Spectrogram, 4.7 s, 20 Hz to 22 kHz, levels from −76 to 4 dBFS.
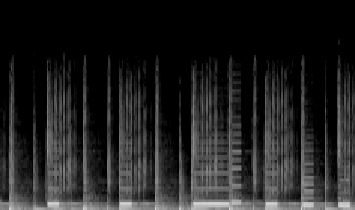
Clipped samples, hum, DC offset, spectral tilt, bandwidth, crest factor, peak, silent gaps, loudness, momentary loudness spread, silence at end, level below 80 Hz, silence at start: under 0.1%; none; under 0.1%; -5.5 dB/octave; 15.5 kHz; 14 dB; -6 dBFS; none; -20 LUFS; 11 LU; 0 s; -28 dBFS; 0 s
